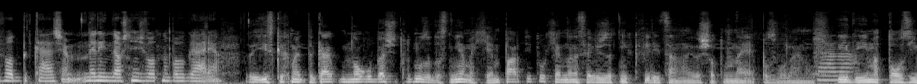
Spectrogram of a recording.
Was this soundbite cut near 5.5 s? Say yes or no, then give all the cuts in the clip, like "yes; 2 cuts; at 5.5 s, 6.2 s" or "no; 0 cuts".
no; 2 cuts; at 2.5 s, 8.1 s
